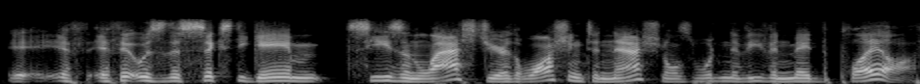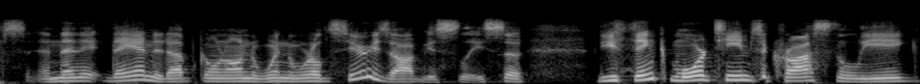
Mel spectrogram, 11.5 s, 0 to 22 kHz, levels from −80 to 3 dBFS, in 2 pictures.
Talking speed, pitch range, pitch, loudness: 220 wpm, 140-180 Hz, 150 Hz, -24 LUFS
